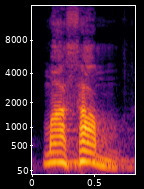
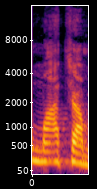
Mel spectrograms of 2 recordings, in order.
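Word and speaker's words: masam: হবে সাঙ্গাত মাসাম ক্লিয়ার মাসাম এটা কিন্তু মাচাম না একটা আছে আবার মাচাম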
